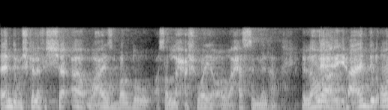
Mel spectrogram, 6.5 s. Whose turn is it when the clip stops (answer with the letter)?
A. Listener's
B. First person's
B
